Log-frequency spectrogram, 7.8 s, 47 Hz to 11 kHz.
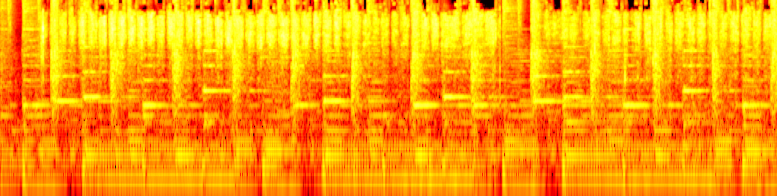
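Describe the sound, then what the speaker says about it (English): Sandpaper rubs hard back and forth over the damaged door of a 1997 Nissan Pathfinder, a close, continuous scratchy rasp in quick repeated strokes. "Alright, I'm gonna take some sandpaper, sand it down."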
